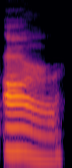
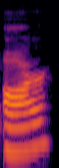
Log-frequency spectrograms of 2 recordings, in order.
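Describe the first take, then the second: First: A hard, heavy "R" in a Minnesota accent; a firm, rolled-back "R" like Kurt's. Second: Said in the usual way. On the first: Shown as a demonstration. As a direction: lean hard on the "R" sound, Minnesota style. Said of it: "a really hard R". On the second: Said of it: "you could hear the hard R's in his speech".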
